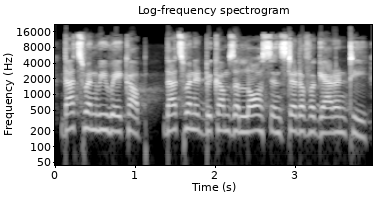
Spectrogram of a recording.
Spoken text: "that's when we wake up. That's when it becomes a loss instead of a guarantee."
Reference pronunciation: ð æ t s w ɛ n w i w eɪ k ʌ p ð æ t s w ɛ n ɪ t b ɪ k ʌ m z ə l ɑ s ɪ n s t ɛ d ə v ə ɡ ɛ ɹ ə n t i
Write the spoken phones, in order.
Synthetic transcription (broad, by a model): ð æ t s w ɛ n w i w eɪ k ʌ p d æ t s w ɛ n ɪ t b ɪ k ʌ m z ə l ɑ s ɪ n s t ɛ d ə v ə ɡ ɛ ɹ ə n t i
